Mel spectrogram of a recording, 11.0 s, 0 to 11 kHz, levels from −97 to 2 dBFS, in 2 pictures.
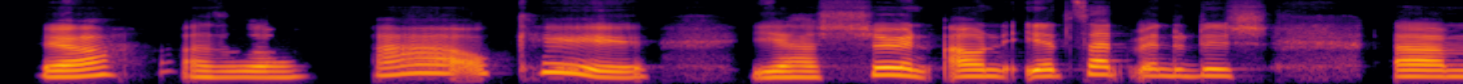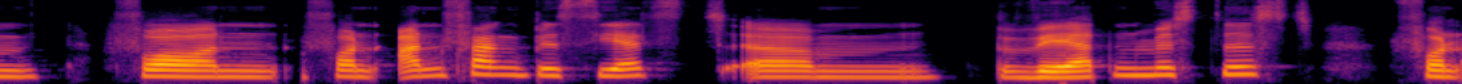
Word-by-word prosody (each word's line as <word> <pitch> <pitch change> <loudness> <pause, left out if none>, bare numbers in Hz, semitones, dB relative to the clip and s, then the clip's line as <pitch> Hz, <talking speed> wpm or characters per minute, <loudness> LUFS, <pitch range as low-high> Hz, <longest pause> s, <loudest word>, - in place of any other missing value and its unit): ja? 220 +6 +4 0.2
Also 195 0 -3 0.2
ah, 315 +5 0
okay, 270 - -1 0.4
ja, 195 +1 +1
schön. 250 +3 +3
Ah. 220 +1 +4
Und 220 0 -2
jetzt 220 +4 +1
halt, 280 -1 +5
wenn 235 - -2
du 230 - -4
dich, 230 - -3 0.5
ähm, 215 -1 +2 0.2
von 210 -2 +3
von 210 0 -3
Anfang 250 +4 +1
bis 245 -1 -4
jetzt, 235 0 -3
ähm, 195 -1 -2 0.2
bewerten 195 +6 +3
müsstest, 280 +2 -4 0.2
von 215 -2 0
215 Hz, 125 wpm, -24 LUFS, 200-250 Hz, 0.5 s, halt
